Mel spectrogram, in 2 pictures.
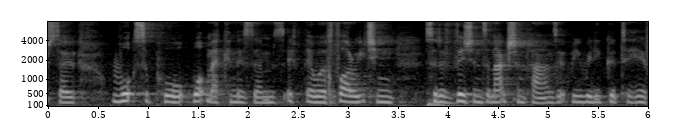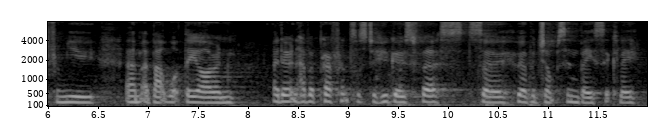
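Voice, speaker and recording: A woman assembly member with a slightly croaky voice, putting long, winding questions to a panel. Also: mid-range voice, dark tone, slight background noise. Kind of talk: committee questioning.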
